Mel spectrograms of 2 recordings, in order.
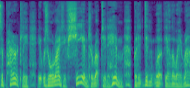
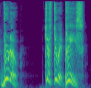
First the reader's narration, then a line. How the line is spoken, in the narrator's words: snapped Mother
